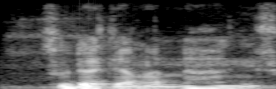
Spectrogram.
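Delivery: ordinary talk, nothing marked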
